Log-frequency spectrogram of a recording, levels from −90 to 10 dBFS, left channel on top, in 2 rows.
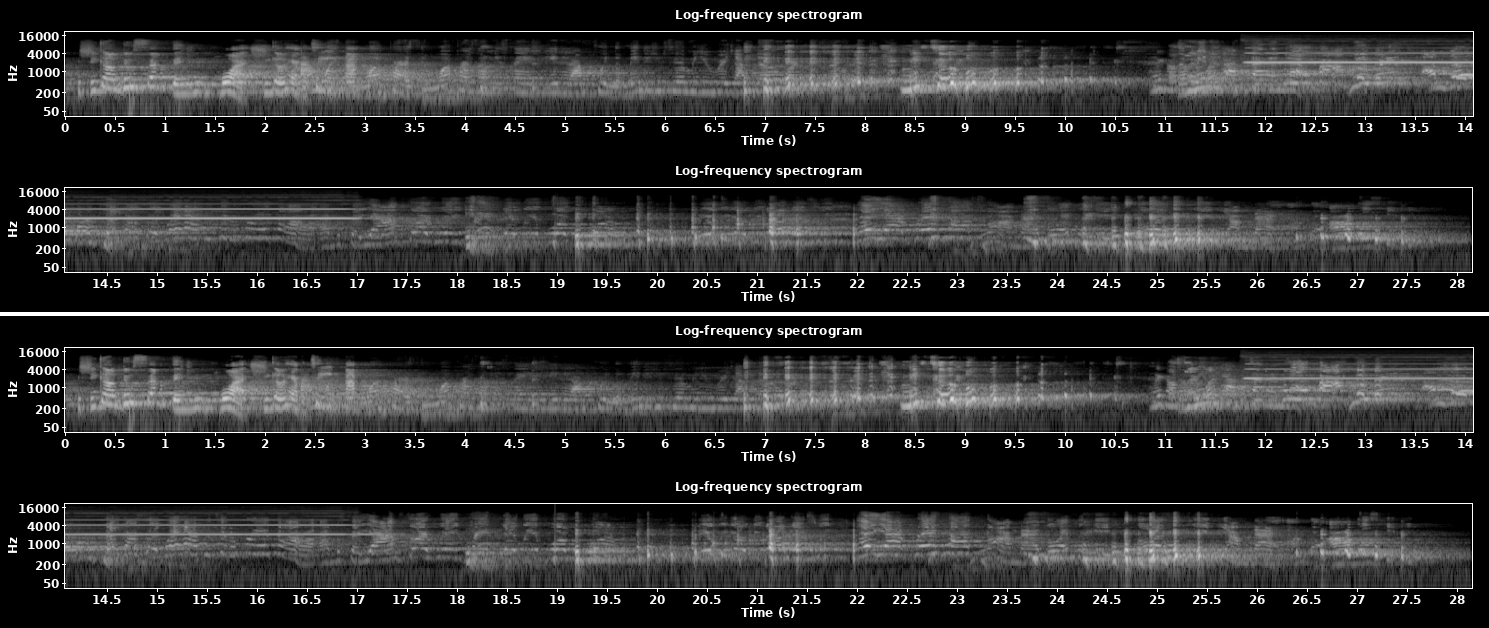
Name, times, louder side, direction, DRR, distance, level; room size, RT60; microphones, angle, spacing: voice 1, 0.1-2.9 7.4-8.0 8.4-9.8, right 1 dB, 25° right, 5 dB, 1.0 m, -24 dB
voice 2, 2.4-7.9 10.8-12.5 12.9-14.6 18.1-18.4 21.8-21.9 22.7-22.9 23.7-23.9 24.3-25.1, left 3 dB, 65° left, 1 dB, 3.4 m, -35 dB
voice 3, 8.2-8.6 10.9-13.2 13.7-14.0 14.5-19.6 20.4-21.7 22.0-24.1 24.4-24.6 24.8-25.1 25.4-27.2 27.5-27.6, right 4 dB, 60° right, 1 dB, 2.1 m, -36 dB
Wind instrument woodwind instrument, 11.8-17.2, left 7 dB, 5° right, 0.6 m, -26 dB
24.5 x 21.5 x 7.2 m, 2.4 s
head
